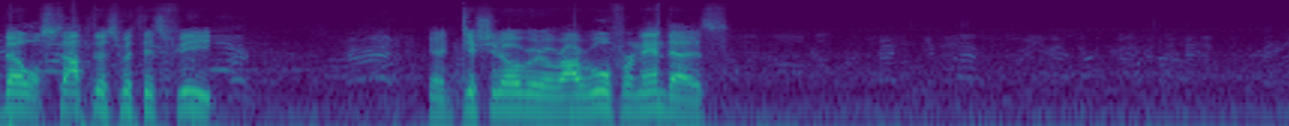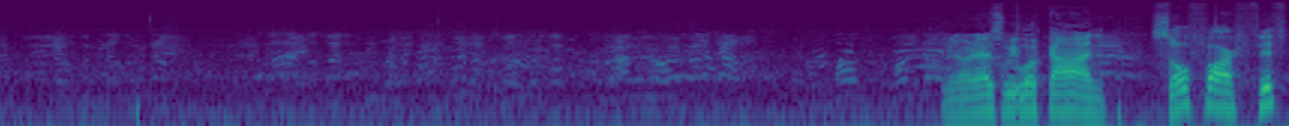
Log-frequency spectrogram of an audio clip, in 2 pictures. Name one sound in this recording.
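Young men shout across an open outdoor field.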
